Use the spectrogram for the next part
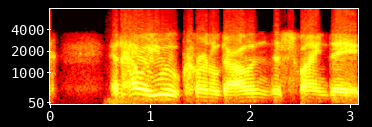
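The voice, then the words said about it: Put-on Irish brogue. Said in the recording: “I tried to do it with my Irish brogue.”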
